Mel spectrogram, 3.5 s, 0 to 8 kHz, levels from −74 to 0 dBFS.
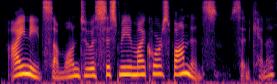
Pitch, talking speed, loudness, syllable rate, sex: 210 Hz, 190 wpm, -17 LUFS, 6.0 syllables/s, female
